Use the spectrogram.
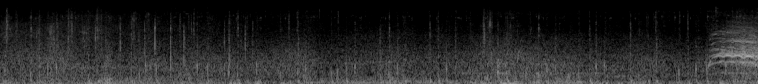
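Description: A horse in The Witcher 3: Wild Hunt video game trots with steady rhythmic clip-clop hoofbeats throughout and whinnies near the end.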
